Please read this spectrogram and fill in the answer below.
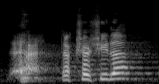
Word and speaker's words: Takshashila: Taxila University, old name was Takshashila, English pronunciation it is Takshila, now in Pakistan.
